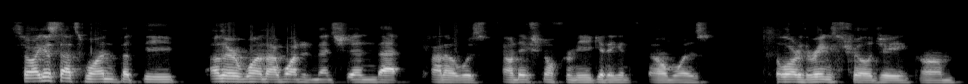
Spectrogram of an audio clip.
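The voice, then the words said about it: Strained, failing voice. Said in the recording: “My voice is going to be giving out throughout this whole thing.”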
